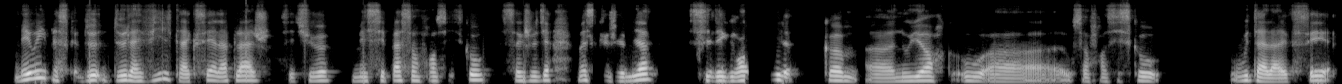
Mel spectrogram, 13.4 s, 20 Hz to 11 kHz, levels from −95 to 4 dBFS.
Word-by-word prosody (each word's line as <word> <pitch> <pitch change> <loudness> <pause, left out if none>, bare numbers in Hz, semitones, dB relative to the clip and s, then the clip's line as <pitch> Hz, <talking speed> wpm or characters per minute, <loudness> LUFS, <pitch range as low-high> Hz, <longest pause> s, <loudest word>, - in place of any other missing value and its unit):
Mais 210 +4 +7
oui, 270 +2 +5
parce - - -5
que - - -11
de 190 +1 +3
de 180 +1 +3
la 170 -4 +4
ville, 205 +9 -4
tu - - -10
as - - +5
accès 185 +6 -2
à 180 - +2
la 160 0 +1
plage, 175 0 +1
si 145 - -13
tu 160 +3 -8
veux, 170 +1 +1 0.2
mais 155 +1 -4
c'est 165 +1 -4
pas 175 +1 +2
San 175 -1 -2
Francisco, 195 - 0
c'est - - -15
ça 170 - +1
que - - -3
je 170 - -2
veux - - -2
dire. 185 +2 +2 0.3
Moi 185 - 0
ce 185 - -5
que 160 - -17
j'aime 155 0 -3
bien, 205 +5 +8 0.4
c'est 170 - -4
des 165 0 +3
grandes 160 +2 +4 0.3
villes 200 -1 +3 0.3
comme, 170 -4 +3
heu, 135 0 -3
New-York 160 +2 +2
ou, 160 -1 -1
heu, 130 -2 -4
San 145 0 -8
Francisco, 145 +2 -4 0.7
où 175 +3 -2
tu 175 - 0
as 145 - +7
l'accès 135 +6 +2
170 Hz, 215 wpm, -24 LUFS, 155-180 Hz, 0.7 s, bien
